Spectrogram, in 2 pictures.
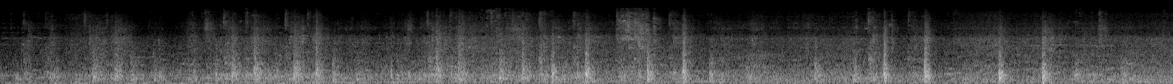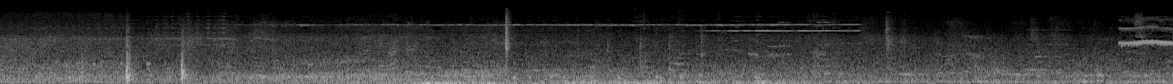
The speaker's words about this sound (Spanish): Ahí viene el tren.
